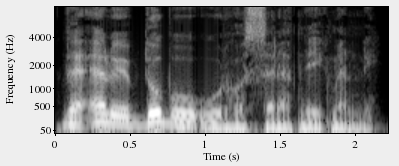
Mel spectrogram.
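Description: A man's voice: sits low, huge pitch swings, a little mellow, slightly rough, no room sound, studio quality, pitched above the performer's own voice, exaggerated voice. Man doing a proud little boy page.

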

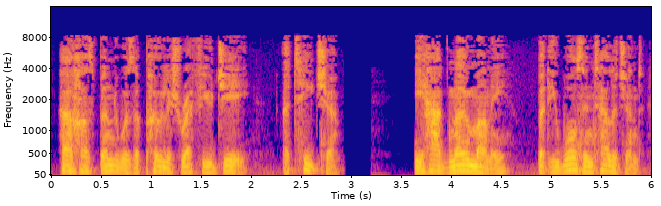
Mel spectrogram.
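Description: A man voicing a sincere, devoted young man, speaking slowly and earnestly. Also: fairly low pitch, breathy edge, no room sound, pitched above the performer's own voice.

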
